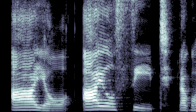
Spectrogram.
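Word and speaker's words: aisle: 복도 자리는 뭐라 그래요 아라고 합니다 여러분 아 할 때 중간에는 발음하지 않아요 자 그러면 부탁할 때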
